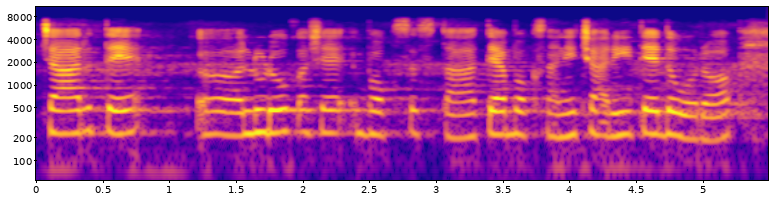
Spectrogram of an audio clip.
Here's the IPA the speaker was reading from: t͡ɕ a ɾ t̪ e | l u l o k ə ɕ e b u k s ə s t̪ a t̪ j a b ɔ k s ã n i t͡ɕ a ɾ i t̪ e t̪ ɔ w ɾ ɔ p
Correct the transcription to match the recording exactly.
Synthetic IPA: t͡ɕ a ɾ t̪ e | l u ɽ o k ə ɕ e b ɔ k s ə s t̪ a t̪ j a b ɔ k s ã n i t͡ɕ a ɾ i t̪ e d̪ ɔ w ɾ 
